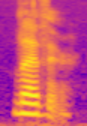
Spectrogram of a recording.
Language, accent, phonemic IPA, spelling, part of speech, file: English, US, /ˈlɛðɚ/, leather, noun / adjective / verb, En-us-leather.ogg
- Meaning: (noun) A tough material produced from the skin of animals, by tanning or similar process, used e.g. for clothing; often denotes leather from cattle when no qualifier specifies otherwise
